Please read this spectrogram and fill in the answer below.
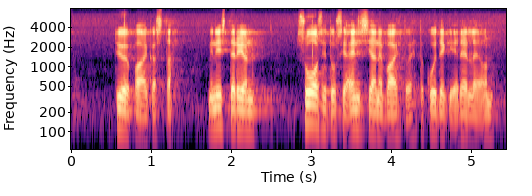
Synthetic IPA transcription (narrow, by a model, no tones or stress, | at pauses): t̪yøpɑˑikɑst̪ɑ | minist̪eriøn | suosit̪usjɑensisiæˑineʋʋɑiht̪oeht̪okuit̪eŋkiedelːḛːʔʔon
